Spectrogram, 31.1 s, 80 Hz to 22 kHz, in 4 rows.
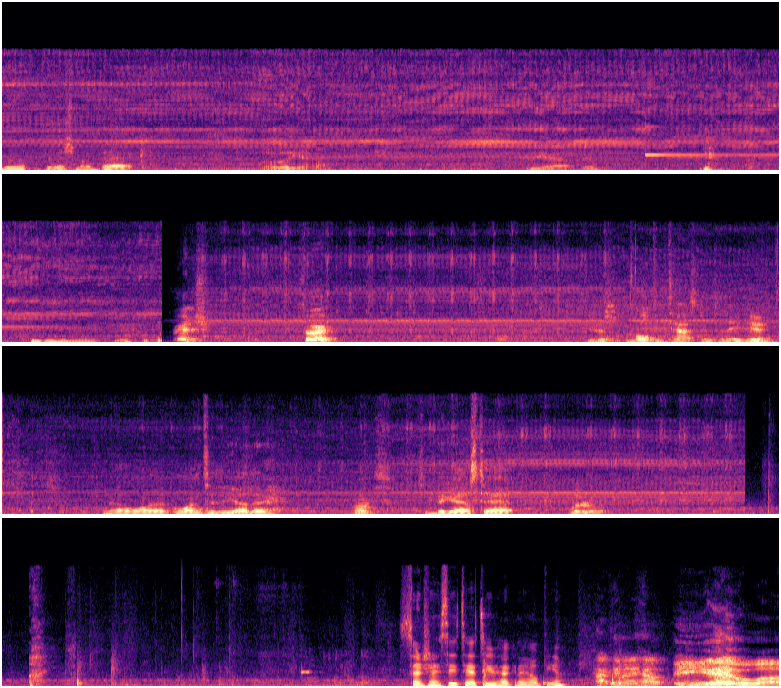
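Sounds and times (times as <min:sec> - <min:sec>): tattoo machine running: 0:00.0 - 0:23.0.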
